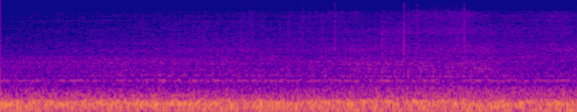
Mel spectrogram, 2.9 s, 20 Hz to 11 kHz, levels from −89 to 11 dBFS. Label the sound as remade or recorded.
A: remade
